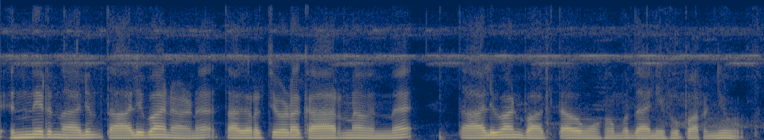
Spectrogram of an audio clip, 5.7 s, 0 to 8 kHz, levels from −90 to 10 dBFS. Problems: constant background noise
